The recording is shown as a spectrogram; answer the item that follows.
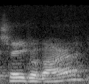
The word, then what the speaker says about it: Che Guevara: I've heard that one Catholic priest, I don't know the names and so forth, they made reference to Chavari, is that how they say it? – Che Guevara? – Yeah, Che Guevara, as the Christ figure.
